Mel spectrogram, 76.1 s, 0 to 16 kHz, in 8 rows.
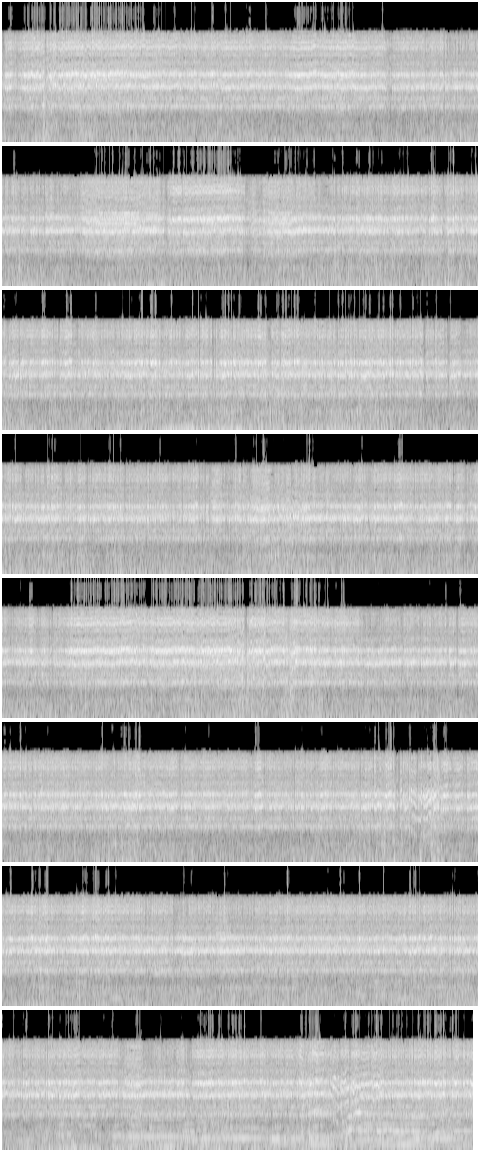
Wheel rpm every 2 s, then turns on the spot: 220, 220, 230, 220, 230, 220, 220, 220, 230, 230, 230, 230, 230, 230, 230, 230, 230, 220, 230, 230, 220, 210, 230, 230, 230, 230, 230, 230, 220, 240, 230, 230, 240, 230, 230, 230, 220, 230.
none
